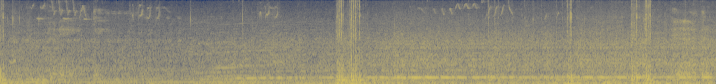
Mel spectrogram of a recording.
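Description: Electric bicycle riding along a paved path: tyre and wind noise, with a steady motor hum that sets in about three seconds in. Two brief knocks, about four and eight seconds in.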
